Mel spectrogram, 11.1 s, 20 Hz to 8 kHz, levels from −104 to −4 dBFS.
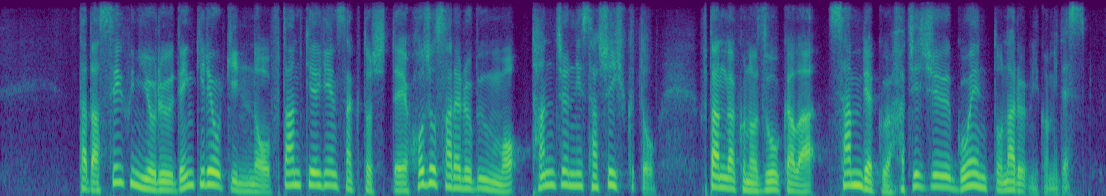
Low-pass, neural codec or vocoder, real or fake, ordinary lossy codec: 7.2 kHz; codec, 16 kHz, 1 kbps, X-Codec, HuBERT features, trained on LibriSpeech; fake; Opus, 32 kbps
